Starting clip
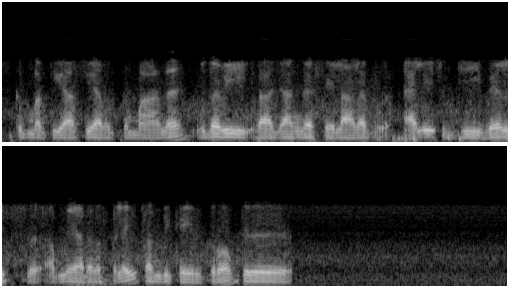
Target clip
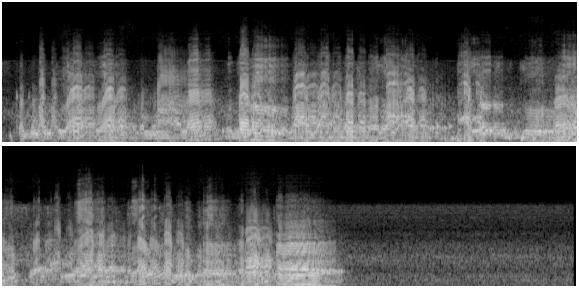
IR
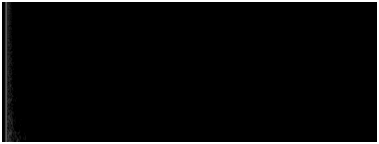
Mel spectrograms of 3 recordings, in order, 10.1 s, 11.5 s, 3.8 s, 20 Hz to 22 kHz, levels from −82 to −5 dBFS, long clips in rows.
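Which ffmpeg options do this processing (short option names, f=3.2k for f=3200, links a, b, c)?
-filter_complex "[0:a]aeval=exprs='0.224*(cos(1*acos(clip(val(0)/0.224,-1,1)))-cos(1*PI/2))+0.0891*(cos(7*acos(clip(val(0)/0.224,-1,1)))-cos(7*PI/2))':c=same,atempo=0.88,asplit=2[a][b];[1:a]atrim=start_sample=2205,highshelf=f=2.1k:g=-10.5,adelay=121[c];[b][c]afir=irnorm=-1:irlink=0,volume=0.5dB[d];[a][d]amix=inputs=2:normalize=0,volume=6.5dB"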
